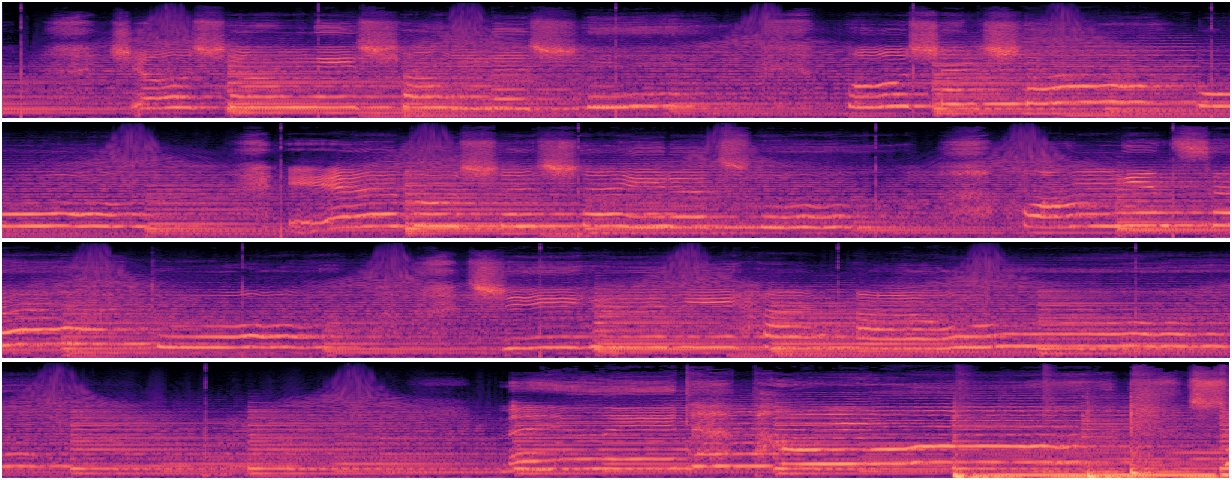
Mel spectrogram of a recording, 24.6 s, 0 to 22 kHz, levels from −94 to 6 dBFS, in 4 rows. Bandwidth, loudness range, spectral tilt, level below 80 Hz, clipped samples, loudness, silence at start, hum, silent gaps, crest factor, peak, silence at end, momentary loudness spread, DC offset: over 20 kHz; 5 LU; -4.5 dB/octave; -30 dBFS; under 0.1%; -20 LUFS; 0 s; none; none; 20 dB; 0 dBFS; 0 s; 12 LU; under 0.1%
